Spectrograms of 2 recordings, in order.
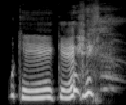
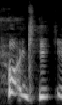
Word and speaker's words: Waikiki: We kept calling it Wakeke. We looked up how you actually pronounce it. It's not that at all. But so, Wakiki, I think of Wakiki.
